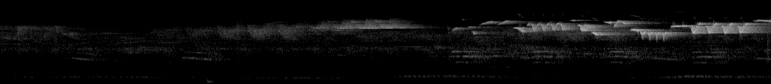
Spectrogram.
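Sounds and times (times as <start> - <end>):
Eurasian wren Troglodytes troglodytes song: 0.0 - 7.7.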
